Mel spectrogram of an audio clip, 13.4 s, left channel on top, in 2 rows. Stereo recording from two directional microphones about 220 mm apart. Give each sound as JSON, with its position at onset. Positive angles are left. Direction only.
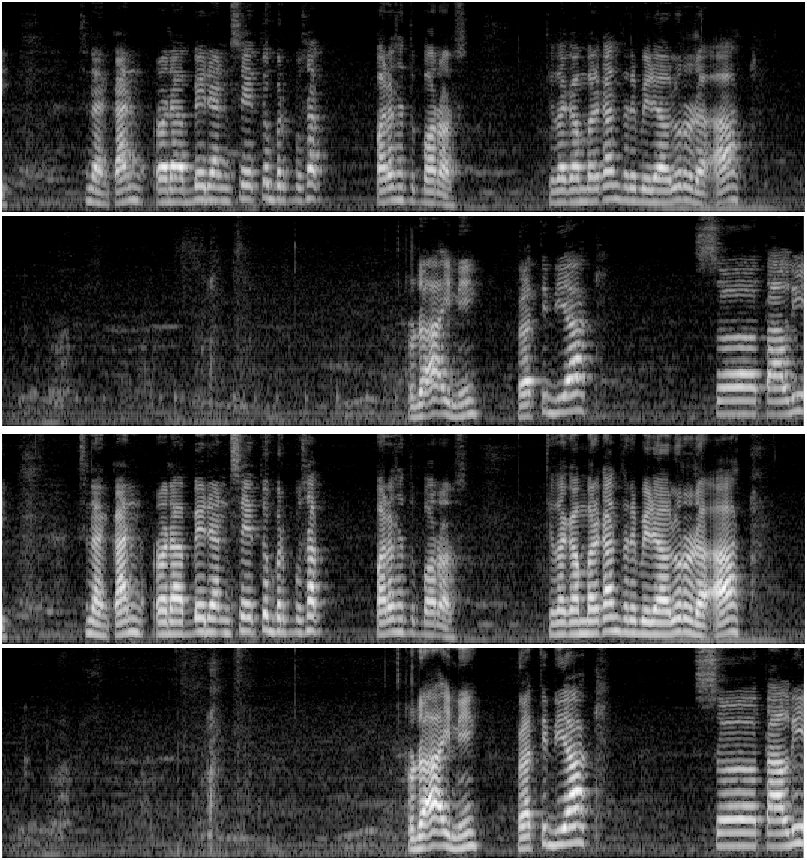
{"t": 0.7, "sound": "speech", "side_deg": -35}
{"t": 3.1, "sound": "speech", "side_deg": -15}
{"t": 4.5, "sound": "speech", "side_deg": -25}
{"t": 8.4, "sound": "a sound", "side_deg": -35}
{"t": 10.0, "sound": "speech", "side_deg": -30}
